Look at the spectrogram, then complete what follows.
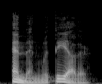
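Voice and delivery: usual speaking voice

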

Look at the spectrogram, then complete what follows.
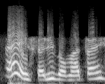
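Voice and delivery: loud cheerful greeting; booming hello into the phone. Real, not acted. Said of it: "Tabarouette, t'es fort".

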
